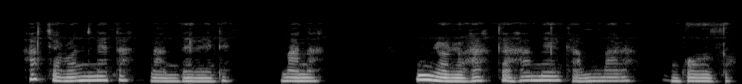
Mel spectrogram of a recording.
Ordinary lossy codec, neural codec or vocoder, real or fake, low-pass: none; none; real; 7.2 kHz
